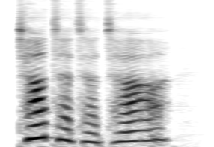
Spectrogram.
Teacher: Every syllable has the exact same length and the exact same power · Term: machine gun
